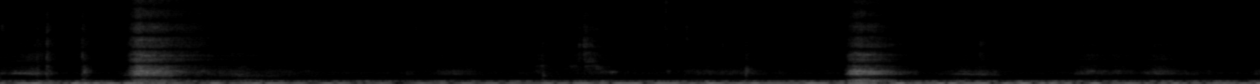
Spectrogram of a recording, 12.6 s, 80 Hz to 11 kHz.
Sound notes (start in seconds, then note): 8.5 Lauren sighs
